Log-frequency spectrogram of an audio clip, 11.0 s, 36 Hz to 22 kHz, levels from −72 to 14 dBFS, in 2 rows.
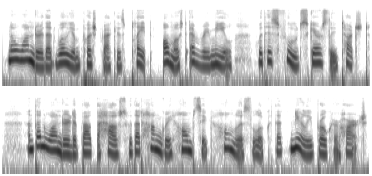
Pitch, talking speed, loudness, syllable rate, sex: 205 Hz, 180 wpm, -17 LUFS, 5.4 syllables/s, female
